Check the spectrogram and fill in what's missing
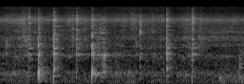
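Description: A spatula scrapes and taps rhythmically in a pan, stirring tomatoes with ginger-garlic paste. About nine quick, crisp strokes sound over a faint sizzle.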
